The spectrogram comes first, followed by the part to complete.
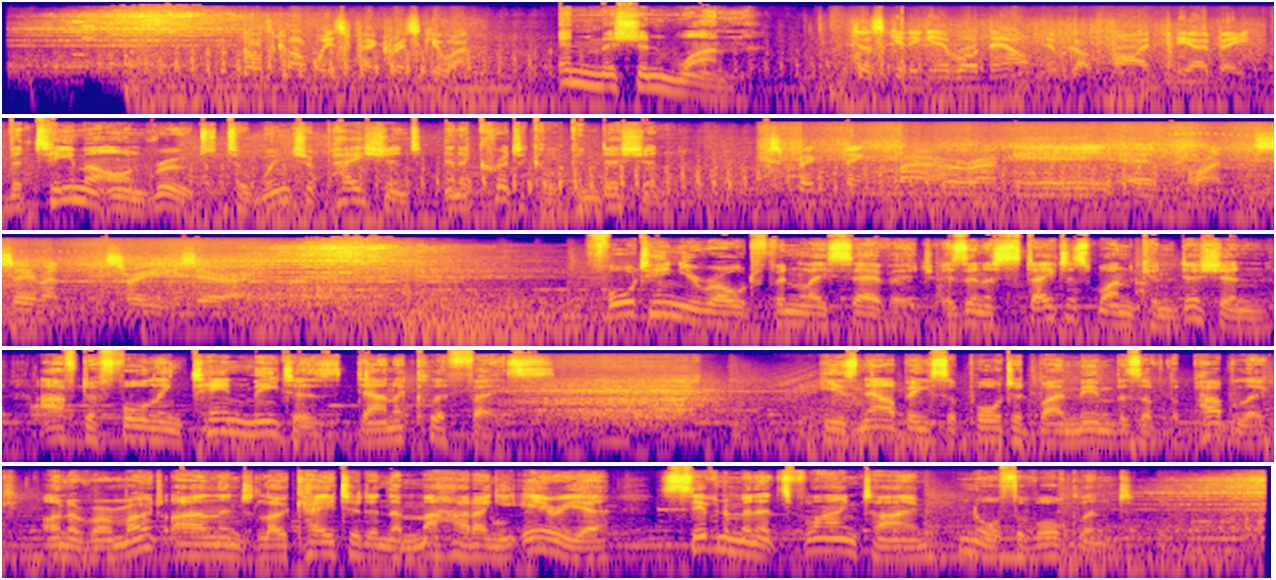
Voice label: narration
